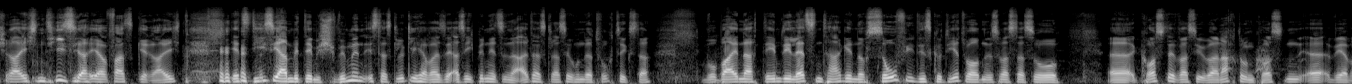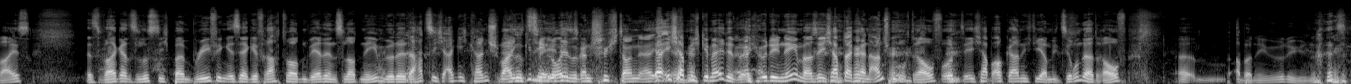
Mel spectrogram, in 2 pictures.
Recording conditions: outdoors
